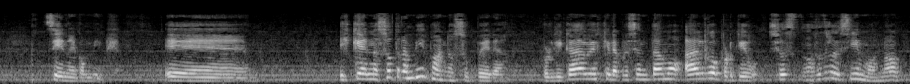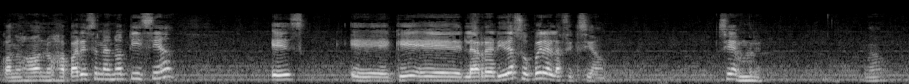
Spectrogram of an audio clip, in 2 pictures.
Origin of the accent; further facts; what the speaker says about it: Buenos Aires, Argentina; Yo que vengo de Buenos Aires, uno está acostumbrado a ver obras de larga duración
